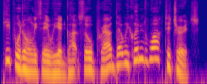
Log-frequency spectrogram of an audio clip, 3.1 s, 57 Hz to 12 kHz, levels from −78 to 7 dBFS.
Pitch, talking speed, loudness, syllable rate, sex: 165 Hz, 290 wpm, -16 LUFS, 5.7 syllables/s, male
